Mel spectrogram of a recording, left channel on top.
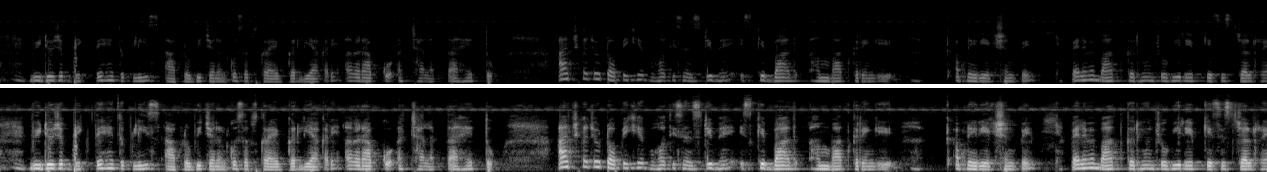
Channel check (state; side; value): quieter; left; 22.2 dB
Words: वीडियो जब देखते हैं तो प्लीज़ आप लोग भी चैनल को सब्सक्राइब कर लिया करें अगर आपको अच्छा लगता है तो। आज का जो टॉपिक है बहुत ही सेंसिटिव है, इसके बाद हम बात करेंगे अपने रिएक्शन पे। पहले मैं बात कर रही हूँ जो भी रेप केसेस चल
